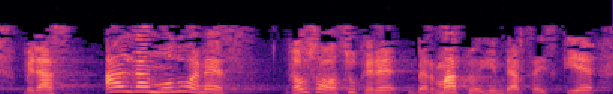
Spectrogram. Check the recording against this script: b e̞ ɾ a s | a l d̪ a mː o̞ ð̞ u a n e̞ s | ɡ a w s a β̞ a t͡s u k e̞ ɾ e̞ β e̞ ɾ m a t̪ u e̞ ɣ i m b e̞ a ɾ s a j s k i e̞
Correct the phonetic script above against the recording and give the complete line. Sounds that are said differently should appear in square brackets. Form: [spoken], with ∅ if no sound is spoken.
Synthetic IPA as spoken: b e̞ ɾ a s | a l d̪ a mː o̞ ð̞ u a n e̞ s | ɡ a w s a β̞ a t͡s u k e̞ ɾ e̞ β e̞ ɾ m a t̪ u e̞ ɣ i m b e̞ a ɾ s a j s k i e̞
